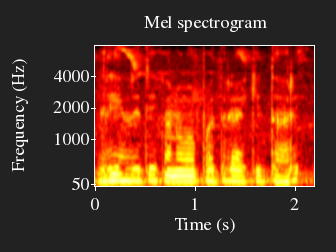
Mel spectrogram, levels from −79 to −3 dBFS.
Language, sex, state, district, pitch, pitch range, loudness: Kannada, male, Karnataka, Koppal, 125 Hz, 120-130 Hz, -16 LUFS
